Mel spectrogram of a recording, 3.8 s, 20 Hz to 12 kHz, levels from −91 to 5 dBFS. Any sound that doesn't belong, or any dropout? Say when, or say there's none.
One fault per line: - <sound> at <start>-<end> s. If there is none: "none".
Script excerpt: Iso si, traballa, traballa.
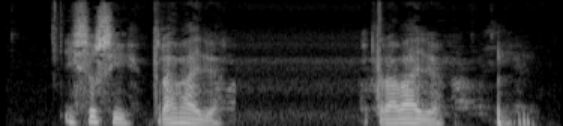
none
